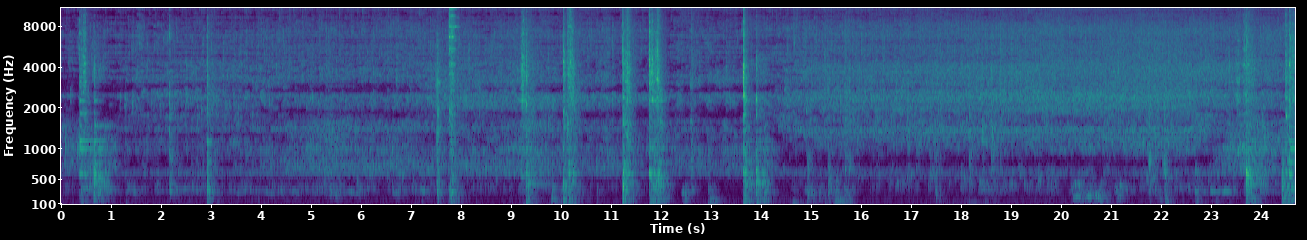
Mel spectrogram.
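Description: Chicken pieces sizzling in thick spicy soy sauce in an aluminium wok, with a metal spatula clacking and scraping against the pan about eight times in the first half. The sizzling grows louder and fuller about halfway through as the sauce cooks down, with the dish nearly done.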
